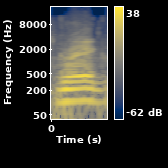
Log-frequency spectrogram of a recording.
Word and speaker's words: Grigg: It's Grigg, rhymes with big.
